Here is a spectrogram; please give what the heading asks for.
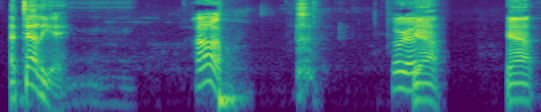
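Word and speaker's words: atelier: wrong for years now how I was saying it is adelir because that's how it's spelled yeah a t e l i e r ad to okay gotcha but how it's actually said is aell oh okay yeah yeah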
